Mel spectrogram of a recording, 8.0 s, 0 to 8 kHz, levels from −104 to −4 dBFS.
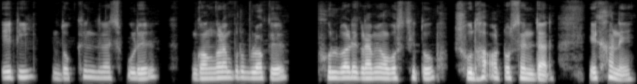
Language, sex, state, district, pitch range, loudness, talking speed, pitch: Bengali, male, West Bengal, Dakshin Dinajpur, 140-160 Hz, -25 LUFS, 100 wpm, 150 Hz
